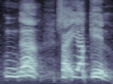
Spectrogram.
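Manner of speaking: put-on defensive young woman.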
